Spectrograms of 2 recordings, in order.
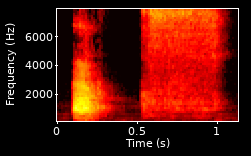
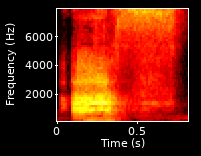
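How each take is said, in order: First: The word ends with a k then s sound. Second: The word ends with an s then k sound. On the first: The speaker calls it wrong. "switch around these two letters, the K and the S" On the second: The speaker calls it right. "we're going to pronounce it the right way"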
